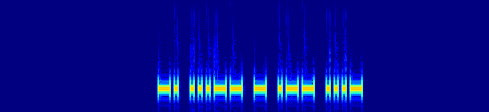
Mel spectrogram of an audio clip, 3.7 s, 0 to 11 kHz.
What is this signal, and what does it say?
Morse code, heard as a keyed tone, about 40 wpm, 700 Hz. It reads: N3TWV
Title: USA Call Signs - 5 Characters - 4x Character Spacing - 40wpm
